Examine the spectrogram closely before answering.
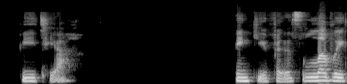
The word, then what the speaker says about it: Bityah: And I would love to hear it pronounced well. Bityah. Bityah.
